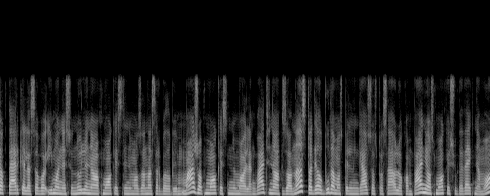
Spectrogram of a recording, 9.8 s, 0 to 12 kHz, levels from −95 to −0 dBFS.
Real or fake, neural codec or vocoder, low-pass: real; none; 7.2 kHz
